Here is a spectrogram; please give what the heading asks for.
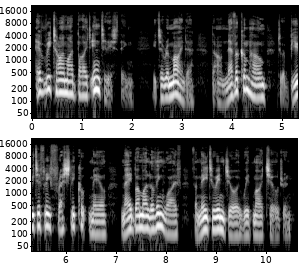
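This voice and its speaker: An actor playing a bitter, heartbroken, foul-mouthed man, narrating a scripted comedy audio play in a sardonic, deadpan way. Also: mid-range voice, moderate pace, vocal fry, dry recording, clean studio sound. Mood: ranting, despondent.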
